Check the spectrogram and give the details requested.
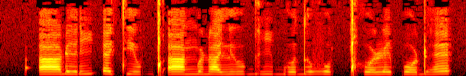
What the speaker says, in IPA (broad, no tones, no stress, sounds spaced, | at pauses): ʔ a ɽ ɪ ɾ i ʔ ɛ tʲ e w ǃʼ a ŋ ʊ ɳ a lʲ u ɡʱ i b ʊ d ʊ v o ǃʰ ʊ ɭ e p o ɖʱ ɛ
